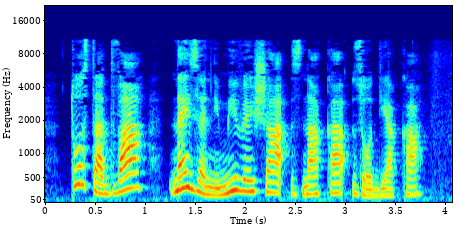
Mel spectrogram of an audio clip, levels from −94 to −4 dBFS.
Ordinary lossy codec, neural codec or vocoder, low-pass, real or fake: MP3, 48 kbps; vocoder, 44.1 kHz, 128 mel bands every 256 samples, BigVGAN v2; 10.8 kHz; fake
